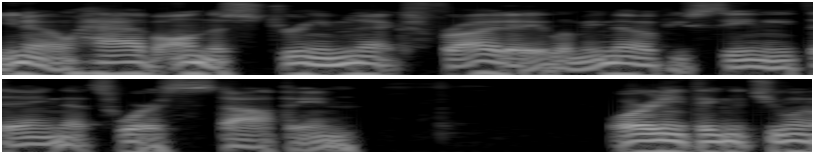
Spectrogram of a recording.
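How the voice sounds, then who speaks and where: The delivery comes at a fairly quick pace with ordinary pitch variation. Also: man. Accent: American. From United States. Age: 30s. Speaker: horror movie streamer. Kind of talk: casual livestream chat. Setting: livestream from home setup. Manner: casual, hesitant with many fillers.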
